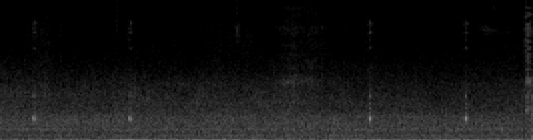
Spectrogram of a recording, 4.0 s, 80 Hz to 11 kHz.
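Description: Steady road and tyre noise heard from inside the cabin of an electric Tesla Model S Plaid at highway speed, about 52 mph. It is a low, even rumble with a faint steady hum above it.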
